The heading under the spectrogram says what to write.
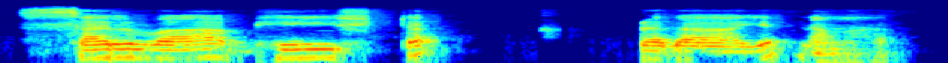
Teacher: this bha is the fourth letter in the pa varga, so it's aspirated, extra air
